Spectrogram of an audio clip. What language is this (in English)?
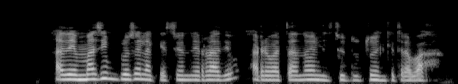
Spanish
